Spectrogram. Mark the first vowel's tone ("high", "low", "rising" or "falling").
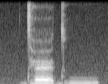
falling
